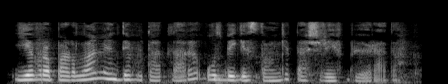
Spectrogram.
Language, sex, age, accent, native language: Uzbek, female, 25-34, Andijon, Uzbek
